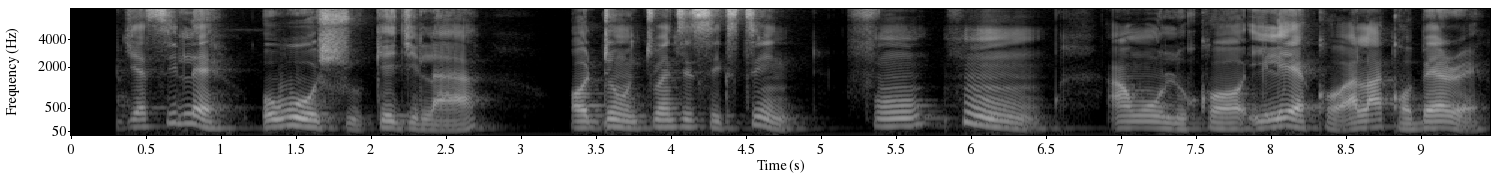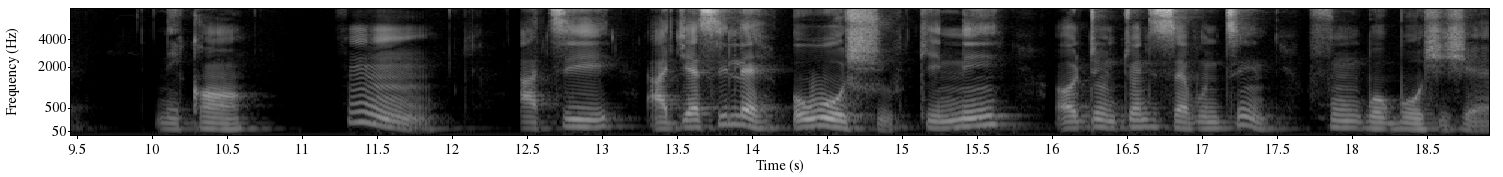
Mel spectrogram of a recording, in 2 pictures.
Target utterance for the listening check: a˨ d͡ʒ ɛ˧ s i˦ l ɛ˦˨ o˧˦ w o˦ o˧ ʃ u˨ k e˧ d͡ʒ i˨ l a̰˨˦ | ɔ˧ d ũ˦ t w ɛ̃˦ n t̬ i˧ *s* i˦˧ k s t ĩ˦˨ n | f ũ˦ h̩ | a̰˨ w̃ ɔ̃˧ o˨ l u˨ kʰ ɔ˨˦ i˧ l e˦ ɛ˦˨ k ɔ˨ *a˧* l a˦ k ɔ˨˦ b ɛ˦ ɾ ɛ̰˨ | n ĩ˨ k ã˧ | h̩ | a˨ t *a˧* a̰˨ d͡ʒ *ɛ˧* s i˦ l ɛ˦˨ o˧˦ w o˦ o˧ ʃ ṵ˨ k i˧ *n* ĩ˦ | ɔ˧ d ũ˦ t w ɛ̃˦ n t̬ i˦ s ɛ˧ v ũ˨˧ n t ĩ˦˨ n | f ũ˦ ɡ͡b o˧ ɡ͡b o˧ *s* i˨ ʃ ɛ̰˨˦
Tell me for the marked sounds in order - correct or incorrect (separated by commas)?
correct, correct, incorrect, correct, correct, incorrect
